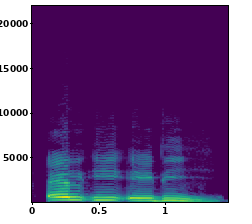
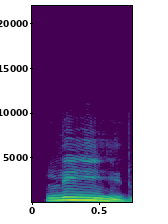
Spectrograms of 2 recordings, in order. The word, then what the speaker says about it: lead: pencil it is the lead pencil that you have to ask when you go into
